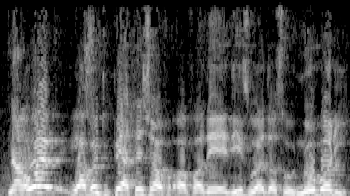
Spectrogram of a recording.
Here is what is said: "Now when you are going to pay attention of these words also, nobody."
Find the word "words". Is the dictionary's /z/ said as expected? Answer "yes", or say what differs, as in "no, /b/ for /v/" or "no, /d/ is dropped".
no, /z/ is dropped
